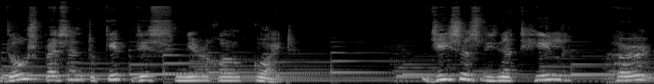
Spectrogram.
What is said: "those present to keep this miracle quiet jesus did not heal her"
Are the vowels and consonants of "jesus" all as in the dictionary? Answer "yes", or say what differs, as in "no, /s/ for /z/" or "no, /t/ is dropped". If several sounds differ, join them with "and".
no, /s/ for /z/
